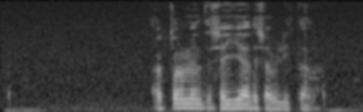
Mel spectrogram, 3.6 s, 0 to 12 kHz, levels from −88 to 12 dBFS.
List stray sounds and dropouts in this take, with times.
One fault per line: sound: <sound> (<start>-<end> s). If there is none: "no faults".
no faults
